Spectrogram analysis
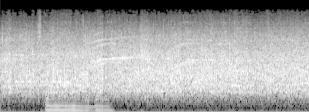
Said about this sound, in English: Plus, that applause is so loud.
